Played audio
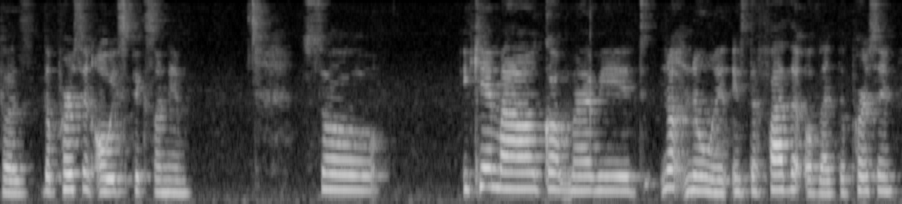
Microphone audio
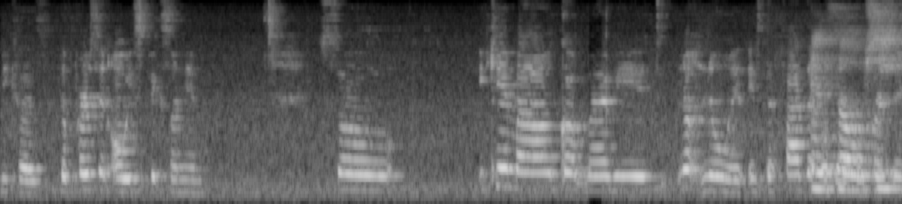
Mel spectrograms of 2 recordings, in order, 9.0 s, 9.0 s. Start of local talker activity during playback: 8.1 s

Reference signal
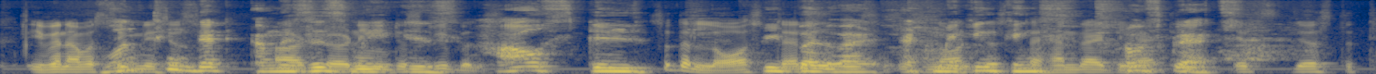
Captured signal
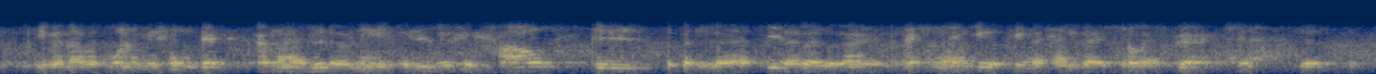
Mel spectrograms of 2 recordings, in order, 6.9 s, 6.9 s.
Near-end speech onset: 1.4 s

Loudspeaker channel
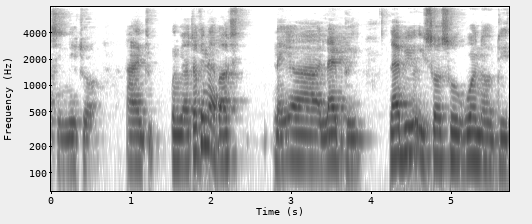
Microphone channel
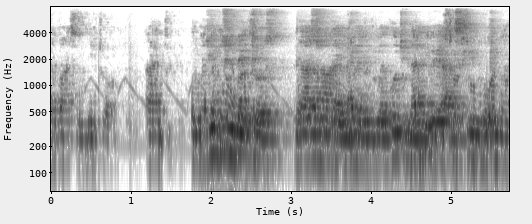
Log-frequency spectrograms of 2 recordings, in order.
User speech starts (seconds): 1.8 s

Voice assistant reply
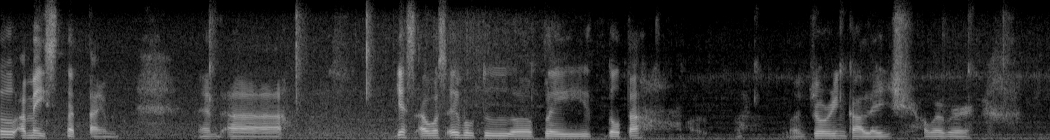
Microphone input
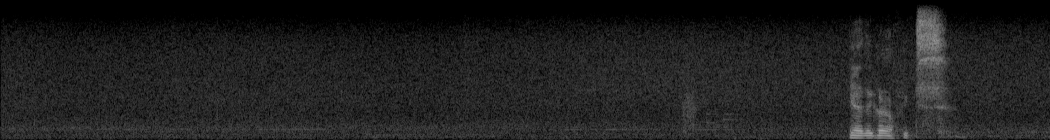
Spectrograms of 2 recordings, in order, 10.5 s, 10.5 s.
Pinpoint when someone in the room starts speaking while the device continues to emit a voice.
8.5 s

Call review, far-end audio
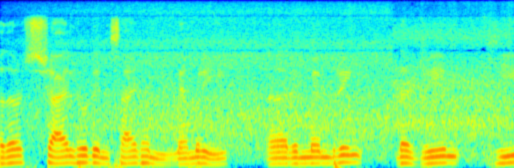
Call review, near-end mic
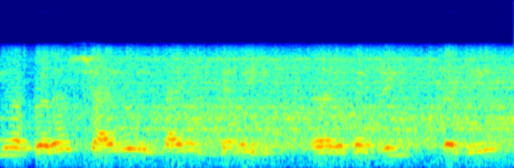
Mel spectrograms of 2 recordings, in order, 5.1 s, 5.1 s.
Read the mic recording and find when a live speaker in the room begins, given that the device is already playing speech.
none

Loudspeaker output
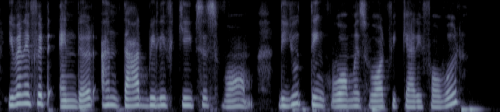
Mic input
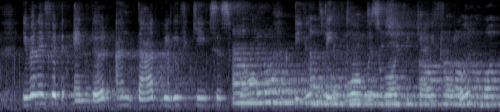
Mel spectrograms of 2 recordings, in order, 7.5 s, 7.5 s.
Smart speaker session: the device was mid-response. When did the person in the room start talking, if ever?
3.5 s

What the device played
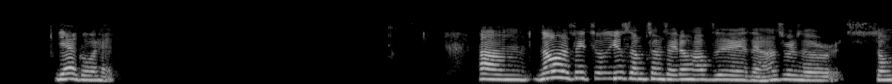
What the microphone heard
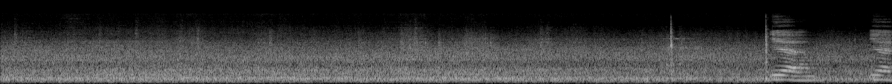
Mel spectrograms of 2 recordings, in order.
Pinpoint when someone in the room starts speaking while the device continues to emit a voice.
7.6 s

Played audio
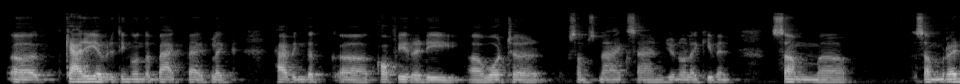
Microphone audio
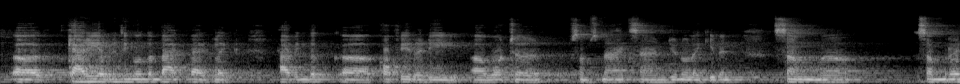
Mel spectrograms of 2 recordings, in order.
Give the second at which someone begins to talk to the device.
none

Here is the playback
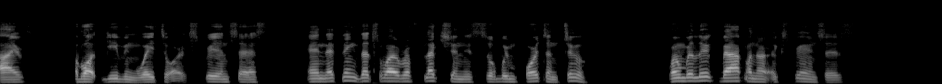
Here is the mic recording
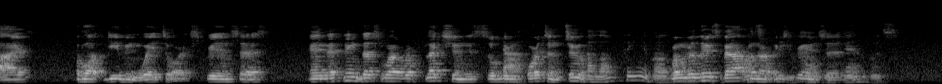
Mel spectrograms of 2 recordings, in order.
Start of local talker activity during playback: 5.0 s

